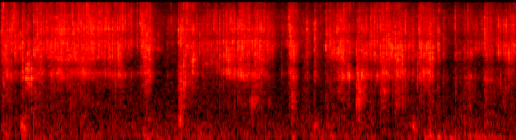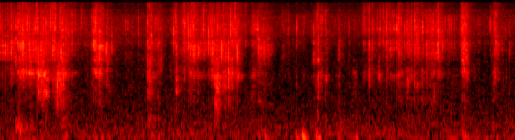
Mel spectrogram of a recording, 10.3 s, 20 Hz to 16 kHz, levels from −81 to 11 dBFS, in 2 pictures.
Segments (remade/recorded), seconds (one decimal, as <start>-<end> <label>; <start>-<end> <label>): 0.0-7.7 remade; 7.7-8.5 recorded; 8.5-9.7 remade; 9.7-10.3 recorded

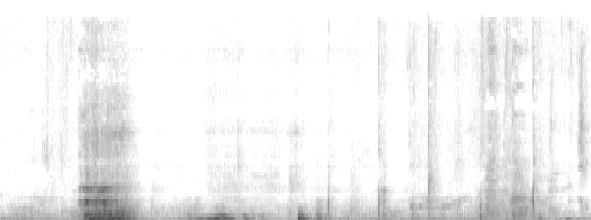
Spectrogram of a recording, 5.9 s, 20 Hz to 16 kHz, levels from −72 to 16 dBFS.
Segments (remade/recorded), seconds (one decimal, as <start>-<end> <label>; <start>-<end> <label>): 0.0-0.8 recorded; 0.8-3.5 remade; 3.5-5.9 recorded

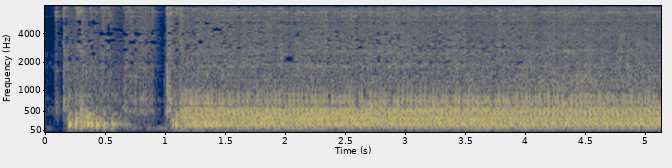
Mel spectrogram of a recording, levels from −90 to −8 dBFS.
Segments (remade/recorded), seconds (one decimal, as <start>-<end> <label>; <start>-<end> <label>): 0.0-4.0 recorded; 4.0-5.1 remade

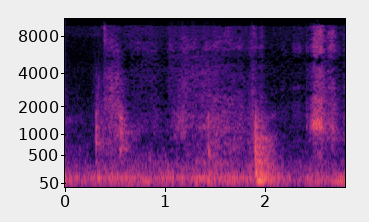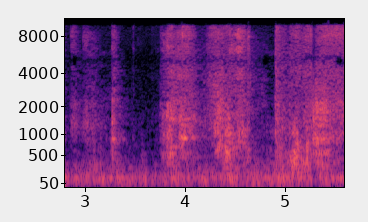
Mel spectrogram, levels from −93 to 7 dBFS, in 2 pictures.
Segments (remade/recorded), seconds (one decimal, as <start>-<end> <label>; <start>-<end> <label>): 0.0-0.8 recorded; 0.8-1.4 remade; 1.4-5.6 recorded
